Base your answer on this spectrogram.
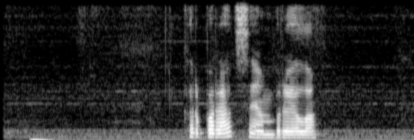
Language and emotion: Russian, neutral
